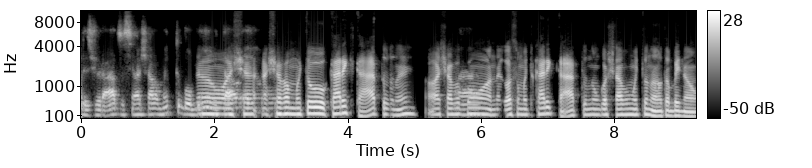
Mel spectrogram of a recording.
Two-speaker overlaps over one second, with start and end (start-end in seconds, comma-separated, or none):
1.7-3.1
